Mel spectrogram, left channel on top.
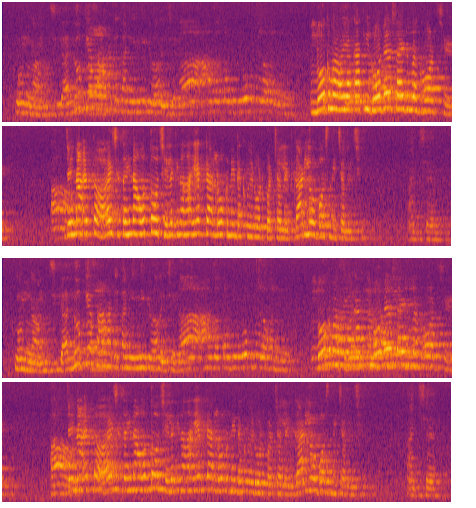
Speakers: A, on the right; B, on the left.
A: कोन गाम छी आ लोके
B: हँ
A: से अहाँ के कनि नीक रहै छै ने अहाँ सब दिन लोक मे रहलियै
B: लोकमे
A: असगरमे
B: होइया काकि
A: तऽ
B: रोडे
A: रहलियै
B: साइड
A: नहि
B: मे घर छै
A: हँ
B: जहिना एतय ऐछ तहिना ओतो छै लेकिन अहाँ एक टा लोक नइ देखबइ रोड पर चलैत गाड़ियो बस नहि चलै छै
A: अच्छा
